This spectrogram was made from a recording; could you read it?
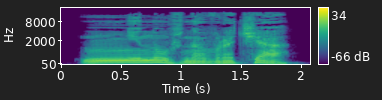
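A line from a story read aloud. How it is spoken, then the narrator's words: Strained moan. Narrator (Russian): простонал я не своим голосом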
